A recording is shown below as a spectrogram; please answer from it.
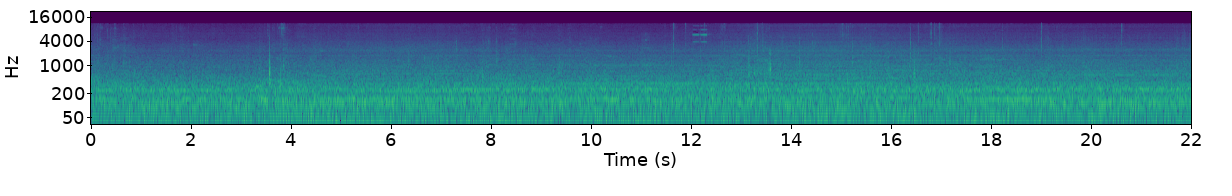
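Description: Steady low hum of a ship's interior, the constant drone of the liner's machinery and ventilation heard in its corridors, with a few faint clicks.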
